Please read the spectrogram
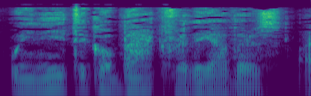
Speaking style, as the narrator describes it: I whispered

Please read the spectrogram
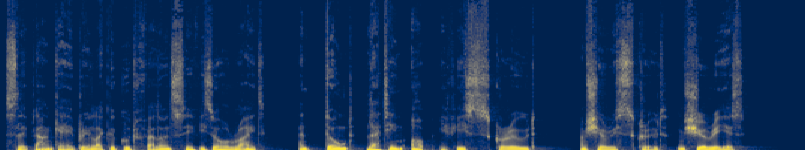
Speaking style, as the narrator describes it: Aunt Kate whispered into his ear

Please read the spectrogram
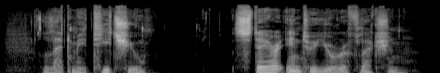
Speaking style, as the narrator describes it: The pool whispered

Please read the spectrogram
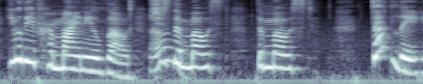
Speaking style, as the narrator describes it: his mother exclaimed reproachfully

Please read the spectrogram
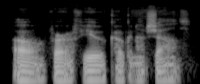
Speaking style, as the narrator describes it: sighed Ernest

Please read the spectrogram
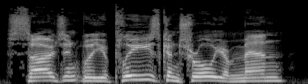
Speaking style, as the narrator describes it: The major looked annoyed and shouted

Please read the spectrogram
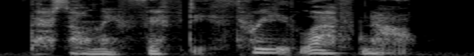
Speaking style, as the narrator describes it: he whispered

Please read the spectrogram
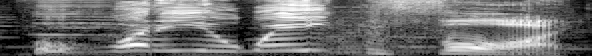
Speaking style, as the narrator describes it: Timothy Q Mouse cried

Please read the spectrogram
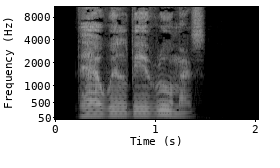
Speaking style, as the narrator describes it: Jehanara said evenly

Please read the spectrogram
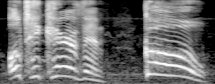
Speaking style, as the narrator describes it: Dante shouted

